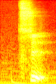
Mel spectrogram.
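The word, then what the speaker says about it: つ: but just remember it's try to put your tongue at the top of your mouth and make a t sound and an s sound at the same time or same time tsu okay after that there's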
